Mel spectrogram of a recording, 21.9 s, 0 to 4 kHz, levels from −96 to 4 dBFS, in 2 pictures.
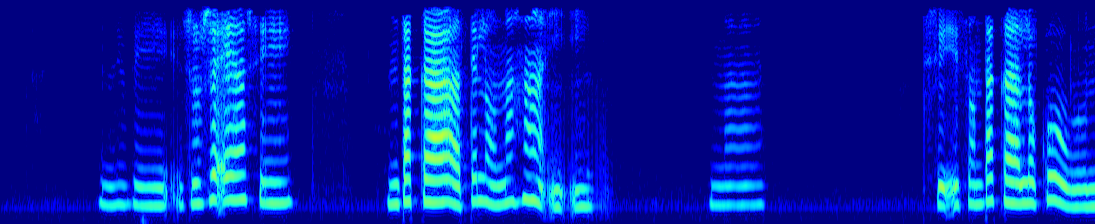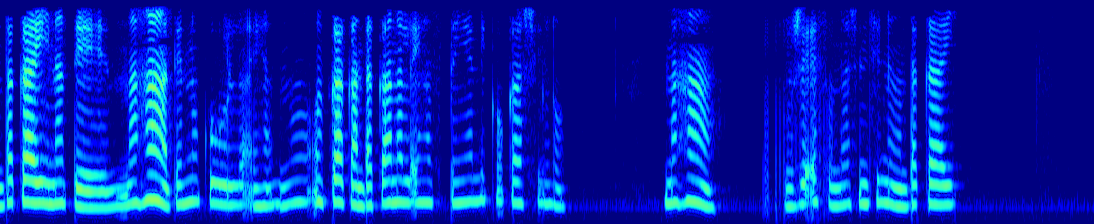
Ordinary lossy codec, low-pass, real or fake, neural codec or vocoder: MP3, 24 kbps; 3.6 kHz; real; none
